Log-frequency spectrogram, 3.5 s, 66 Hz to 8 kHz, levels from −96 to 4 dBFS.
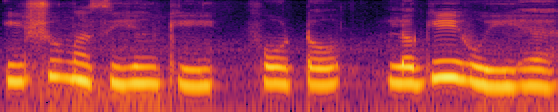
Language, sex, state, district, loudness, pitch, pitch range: Hindi, female, Punjab, Fazilka, -14 LUFS, 230 Hz, 215-245 Hz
